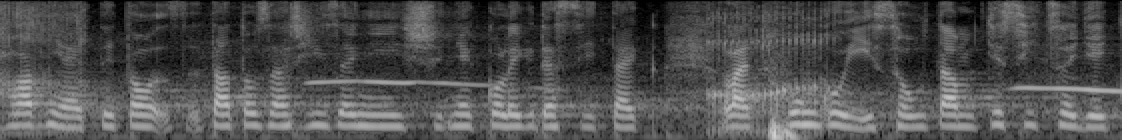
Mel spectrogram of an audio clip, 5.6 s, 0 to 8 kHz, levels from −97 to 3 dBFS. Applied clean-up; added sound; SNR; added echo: none; Breathing; 10 dB; none.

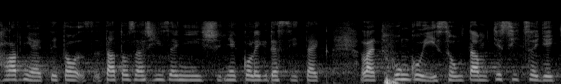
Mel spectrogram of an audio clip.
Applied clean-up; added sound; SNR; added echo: none; none; none; none.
